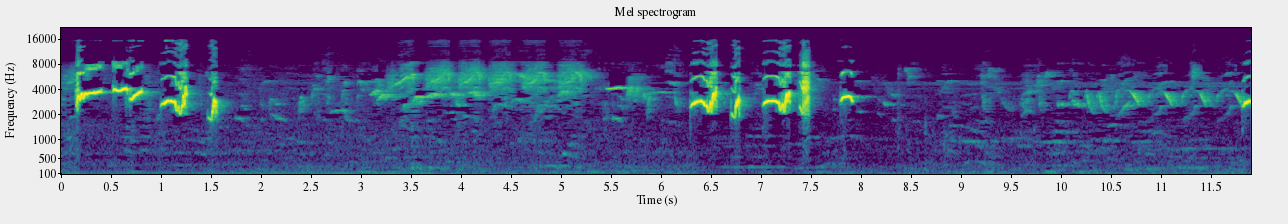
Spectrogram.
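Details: Song of an Oriental magpie-robin, used as a lure for a reluctant singer: sharp whistled notes and clicks open, a softer buzzy warble follows, then another loud whistled burst and a faint trilling tail.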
